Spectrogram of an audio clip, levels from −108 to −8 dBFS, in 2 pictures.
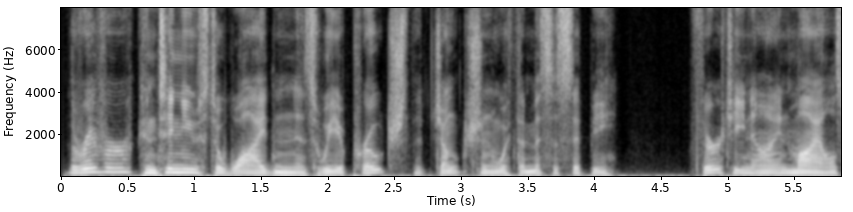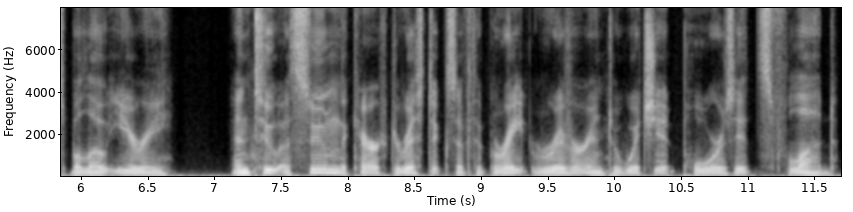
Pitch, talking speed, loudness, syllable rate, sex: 135 Hz, 160 wpm, -20 LUFS, 5.1 syllables/s, male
